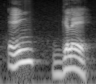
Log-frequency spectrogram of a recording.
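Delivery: angle as "englé", slowly, open final E; read as Portuguese. Shown as a demonstration. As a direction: end slowly on an open "glé". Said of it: "em português".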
